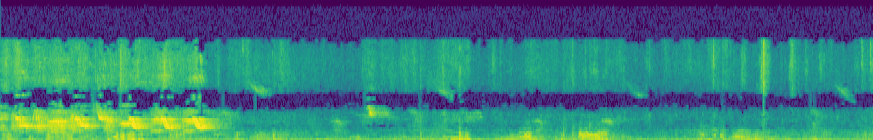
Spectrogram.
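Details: Guinea pig named Potato during nail clipping: a quick burst of high, squeaky, stacked chirping squeals over the first two seconds, then only soft clicks, rustles and faint low murmurs.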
